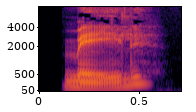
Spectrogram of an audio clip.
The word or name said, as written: malte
